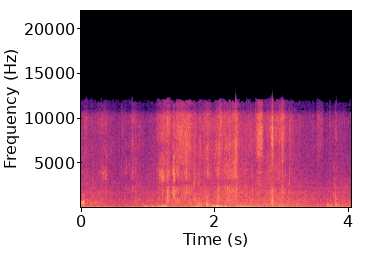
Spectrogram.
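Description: A Rhodesian Ridgeback puppy moving about inside a cardboard box: scattered scrapes and rustles of its paws on the cardboard, with a dull bump against the box about two seconds in.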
